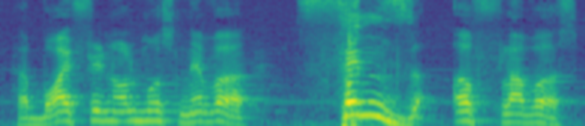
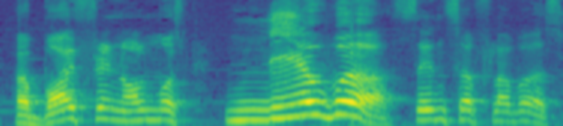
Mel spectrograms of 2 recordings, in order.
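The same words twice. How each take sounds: First: The word sends is stressed. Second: The word never is stressed. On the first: He does not send flowers but plants them in her garden. "When you stress on sends" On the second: He does not send flowers on any occasion. "When you stress so never"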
